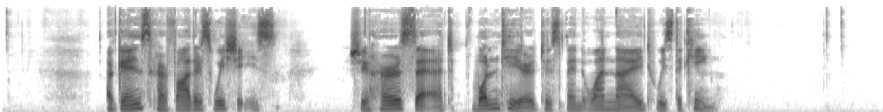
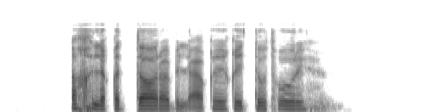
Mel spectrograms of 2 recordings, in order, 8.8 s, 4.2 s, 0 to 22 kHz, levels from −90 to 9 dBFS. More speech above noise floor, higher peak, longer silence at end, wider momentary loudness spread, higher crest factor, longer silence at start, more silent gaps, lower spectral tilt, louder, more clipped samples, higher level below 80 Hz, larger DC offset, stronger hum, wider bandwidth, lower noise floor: second, 55 dB vs over 67 dB; first, 0 dBFS vs -4 dBFS; first, 1.7 s vs 1 s; first, 12 LU vs 9 LU; about the same, 22 dB vs 22 dB; first, 1.05 s vs 0.7 s; neither; second, -1 dB/octave vs -6 dB/octave; first, -18 LUFS vs -23 LUFS; neither; second, -64 dBFS vs -54 dBFS; neither; second, none vs 50 Hz at -55 dBFS; first, 16.5 kHz vs 9.2 kHz; second, -76 dBFS vs under -90 dBFS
